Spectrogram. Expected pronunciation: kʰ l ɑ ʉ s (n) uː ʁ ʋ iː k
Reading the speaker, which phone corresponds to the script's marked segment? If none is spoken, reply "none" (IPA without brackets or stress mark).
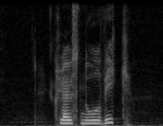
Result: n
